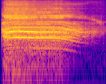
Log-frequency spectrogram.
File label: panic; Messiah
